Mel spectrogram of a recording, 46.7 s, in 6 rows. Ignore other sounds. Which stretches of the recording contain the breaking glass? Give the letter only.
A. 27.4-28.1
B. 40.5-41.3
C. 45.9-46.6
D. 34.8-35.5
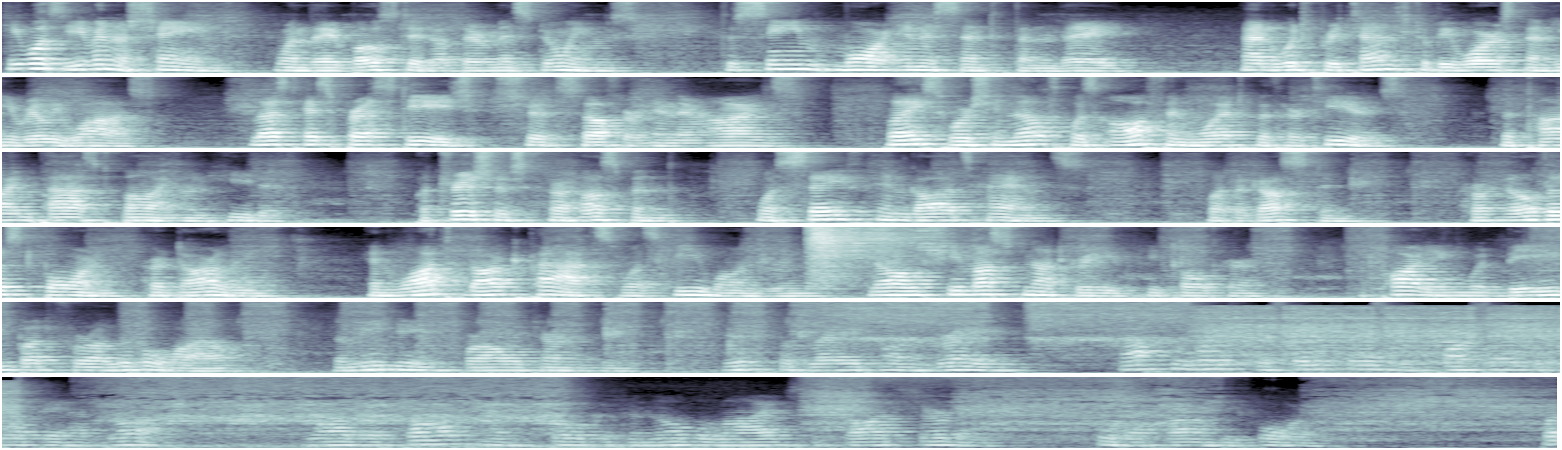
A.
